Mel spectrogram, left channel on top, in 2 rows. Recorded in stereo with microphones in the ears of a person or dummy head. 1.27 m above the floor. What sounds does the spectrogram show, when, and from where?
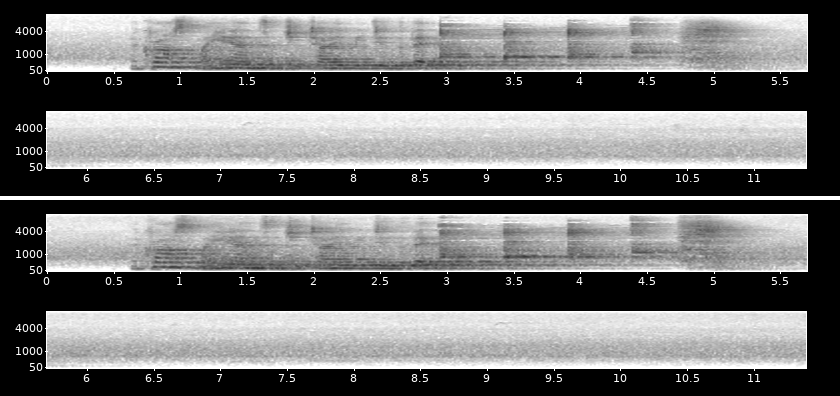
0.6 s a woman speaking: 35° left (ahead or behind), 1.4 m
2.9 s dripping: 15° left (ahead or behind), 3 m
4.7 s a zipper: 55° right (ahead or behind), 2.5 m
